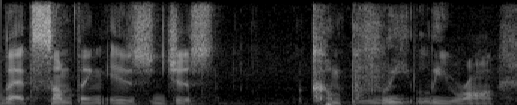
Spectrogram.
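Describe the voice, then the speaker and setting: Over a silent background in a very clean recording, a man talks at a fairly slow pace with lively intonation. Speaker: podcast host. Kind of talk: casual chat.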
